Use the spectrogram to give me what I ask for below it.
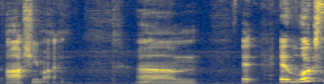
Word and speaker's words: oshiimine: consulted with Oishi and figured out the correct pronunciation I believe it's a she mine it it looks like some like Japanese thing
